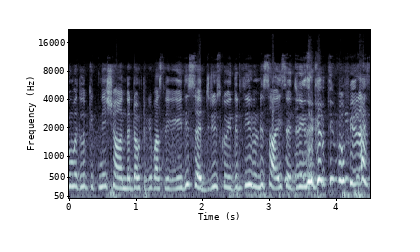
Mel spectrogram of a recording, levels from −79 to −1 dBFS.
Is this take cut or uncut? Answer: uncut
